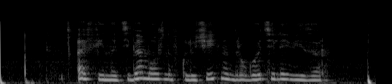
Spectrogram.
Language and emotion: Russian, neutral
